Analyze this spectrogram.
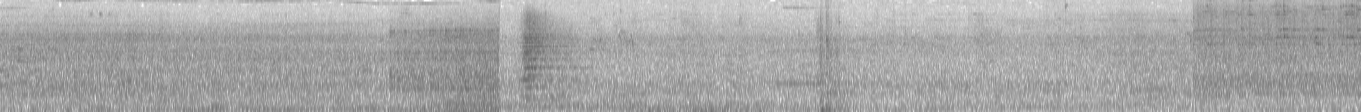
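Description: Outdoor city ambience with steady motor-vehicle traffic noise. There is a brief pitched squeal about four seconds in and a single sharp knock about six seconds in.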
